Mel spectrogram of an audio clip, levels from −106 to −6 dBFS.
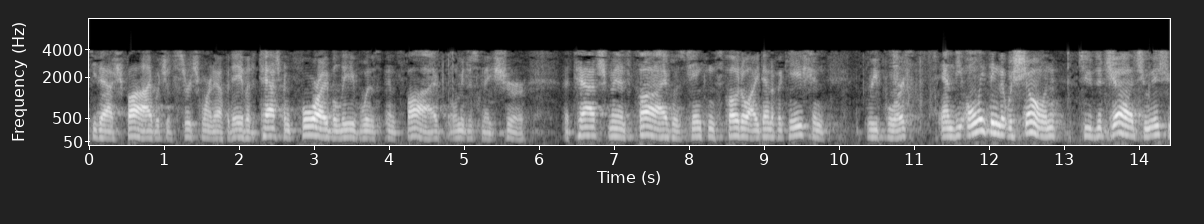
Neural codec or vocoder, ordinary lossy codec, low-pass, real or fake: codec, 16 kHz, 8 kbps, FreqCodec, larger model; AAC, 16 kbps; 7.2 kHz; fake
